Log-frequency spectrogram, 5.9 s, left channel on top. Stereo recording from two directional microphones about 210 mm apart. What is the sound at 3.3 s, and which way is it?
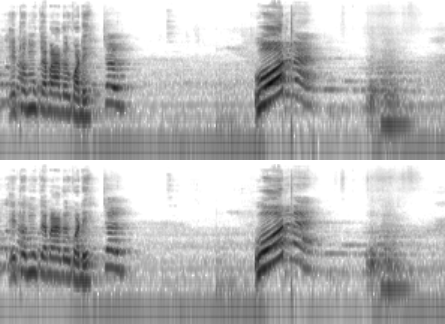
Speech, 10° left (ahead or behind).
